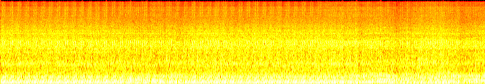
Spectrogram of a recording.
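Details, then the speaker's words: Dodge Caliber that won't run right after coil wires were cut and reconnected: loud, uneven idle with a lumpy, stumbling beat and irregular low thumps. A cylinder is suspected not firing, cause unconfirmed, engine misfire and rough running. "It was so much louder and like, I mean, it was sounding like a rapping. Something's not firing. Huh? Something's not firing, like a cylinder."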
